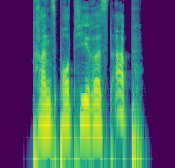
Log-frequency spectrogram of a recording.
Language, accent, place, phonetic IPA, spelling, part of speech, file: German, Germany, Berlin, [tʁanspɔʁˌtiːʁəst ˈap], transportierest ab, verb, De-transportierest ab.ogg
- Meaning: second-person singular subjunctive I of abtransportieren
